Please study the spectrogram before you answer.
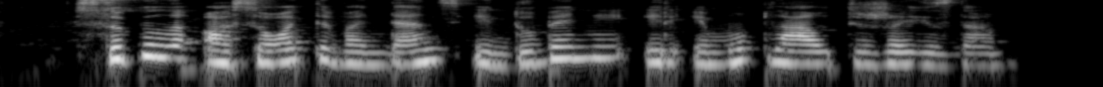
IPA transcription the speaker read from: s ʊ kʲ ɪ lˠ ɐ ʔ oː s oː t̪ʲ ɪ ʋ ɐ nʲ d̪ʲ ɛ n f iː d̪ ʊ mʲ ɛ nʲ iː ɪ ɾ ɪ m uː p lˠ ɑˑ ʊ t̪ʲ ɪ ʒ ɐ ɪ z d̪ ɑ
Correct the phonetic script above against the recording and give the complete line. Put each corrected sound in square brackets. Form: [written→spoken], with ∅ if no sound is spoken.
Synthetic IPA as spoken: s ʊ [kʲ→pʲ] ɪ lˠ ɐ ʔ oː s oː t̪ʲ ɪ ʋ ɐ nʲ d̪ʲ ɛ n [f→s] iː d̪ ʊ [mʲ→bʲ] ɛ nʲ iː ɪ ɾ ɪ m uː p lˠ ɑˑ ʊ t̪ʲ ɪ ʒ ɐ ɪ z d̪ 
